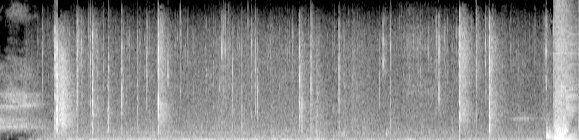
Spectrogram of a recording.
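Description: Wood fire crackling in a fireplace: a steady hiss broken by sharp pops every second or so, the loudest about a second in.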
